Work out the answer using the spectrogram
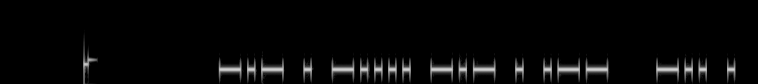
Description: Morse code, heard as a keyed tone, about 17 wpm, 700 Hz. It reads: KE6KEW DE
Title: USA Callsign DE Callsign 17wpm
